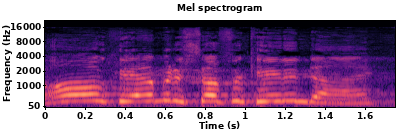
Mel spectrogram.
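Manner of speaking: high, whiny mock wife. Preacher mocking a wife who gives in meekly, high and whiny. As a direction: play the wife as a melodramatic victim. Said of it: "she's not gonna go".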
